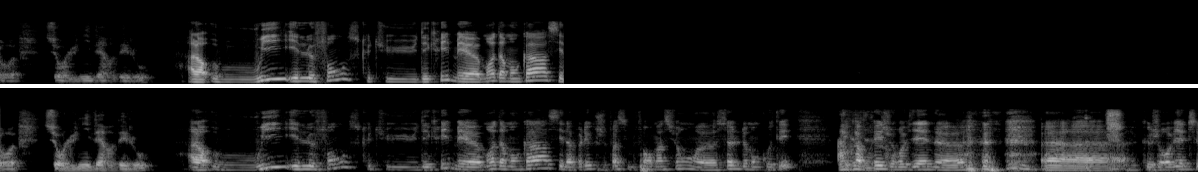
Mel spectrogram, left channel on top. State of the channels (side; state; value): left; drops out; at 5.7 s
